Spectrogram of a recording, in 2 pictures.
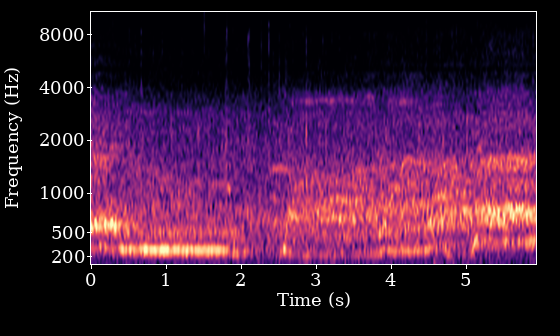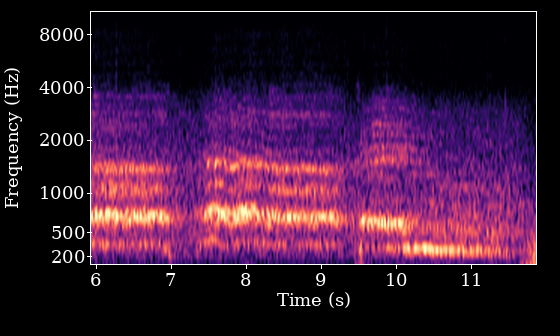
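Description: Real Madrid fans at the Santiago Bernabéu stadium chant Jude Bellingham's name in a massive, sustained sung roar, rising and falling in repeated phrases with brief dips between them.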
